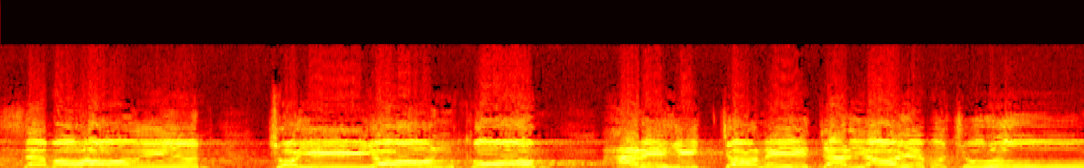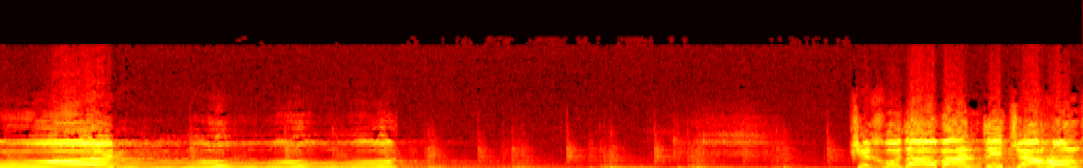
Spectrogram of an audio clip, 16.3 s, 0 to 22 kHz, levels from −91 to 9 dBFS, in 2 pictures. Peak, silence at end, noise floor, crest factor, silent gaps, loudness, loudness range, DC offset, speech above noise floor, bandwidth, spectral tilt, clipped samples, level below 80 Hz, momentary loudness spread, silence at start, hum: 0 dBFS; 0 s; -42 dBFS; 12 dB; none; -9 LUFS; 16 LU; 0.6%; 32 dB; 16.5 kHz; -1 dB/octave; under 0.1%; -56 dBFS; 15 LU; 0 s; none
